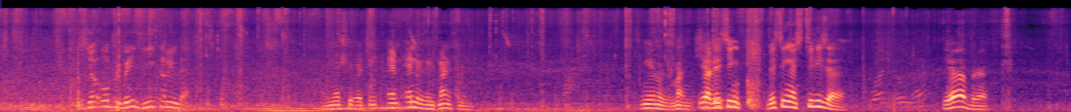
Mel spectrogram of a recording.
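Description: A young man talks casually nearby.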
